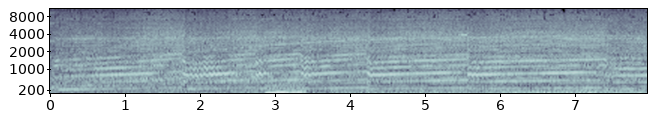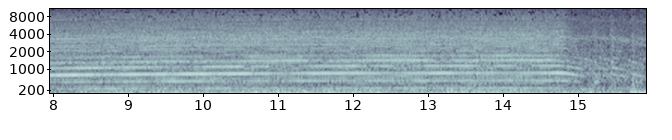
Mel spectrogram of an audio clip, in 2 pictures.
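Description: A racing car engine revs high, climbing through the gears.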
